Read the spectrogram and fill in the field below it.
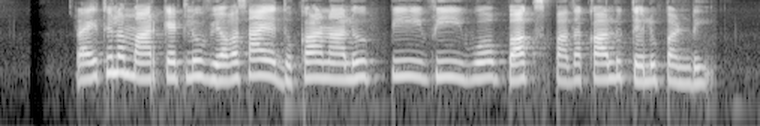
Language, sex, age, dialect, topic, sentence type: Telugu, female, 18-24, Central/Coastal, agriculture, question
